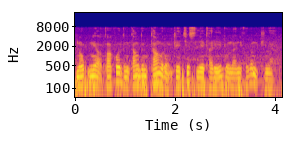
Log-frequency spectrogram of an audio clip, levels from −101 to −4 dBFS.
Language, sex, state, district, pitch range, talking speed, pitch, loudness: Garo, male, Meghalaya, South Garo Hills, 105-125 Hz, 130 wpm, 115 Hz, -18 LUFS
